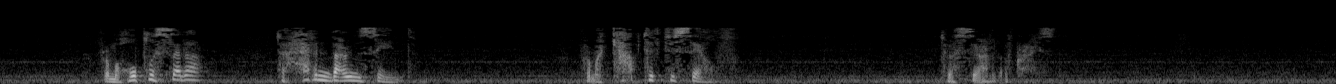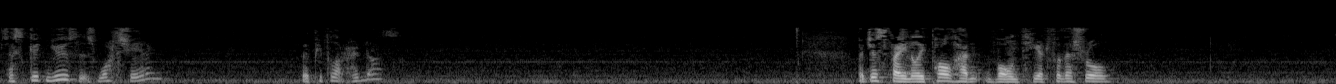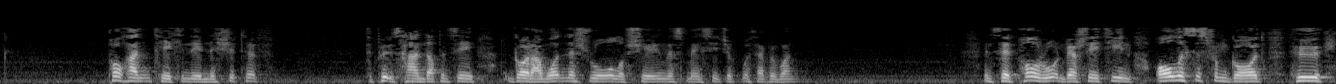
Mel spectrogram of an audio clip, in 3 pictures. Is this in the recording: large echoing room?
yes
